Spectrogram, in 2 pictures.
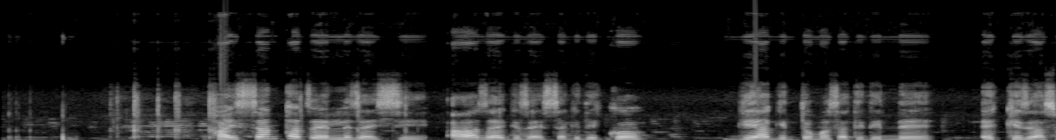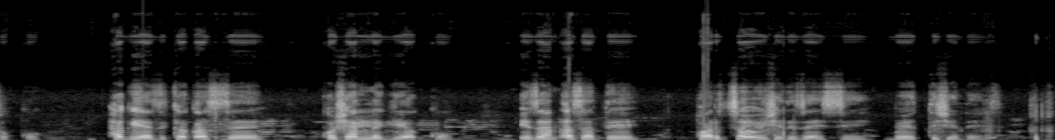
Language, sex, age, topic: Gamo, female, 25-35, government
